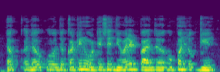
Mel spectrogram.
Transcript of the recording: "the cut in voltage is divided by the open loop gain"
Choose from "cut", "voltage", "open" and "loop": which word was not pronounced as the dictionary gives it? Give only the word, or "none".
voltage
